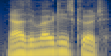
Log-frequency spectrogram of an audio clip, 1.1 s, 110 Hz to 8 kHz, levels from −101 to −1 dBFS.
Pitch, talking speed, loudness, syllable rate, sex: 125 Hz, 270 wpm, -15 LUFS, 5.2 syllables/s, male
